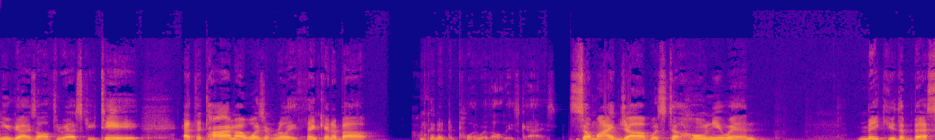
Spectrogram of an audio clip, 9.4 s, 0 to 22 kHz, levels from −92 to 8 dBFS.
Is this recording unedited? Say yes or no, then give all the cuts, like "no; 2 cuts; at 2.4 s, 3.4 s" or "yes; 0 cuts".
no; 1 cut; at 5.6 s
